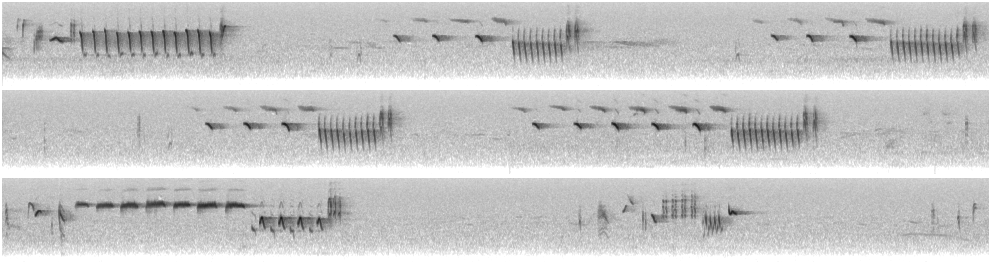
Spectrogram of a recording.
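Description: A common nightingale sings alone in repeated phrases a few seconds long, mixing clear whistled notes with rapid buzzy trills, loud with short pauses between strophes.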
